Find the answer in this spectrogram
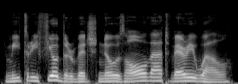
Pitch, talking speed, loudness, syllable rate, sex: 145 Hz, 175 wpm, -17 LUFS, 5.1 syllables/s, male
